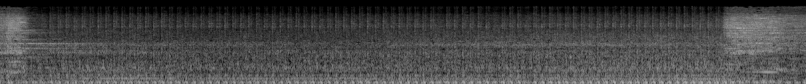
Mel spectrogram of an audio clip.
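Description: Sawmill engine running at a steady idle with a fast, even low pulse while the saw is not cutting. About seven seconds in, a loud hiss starts as the saw cuts into wood again.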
